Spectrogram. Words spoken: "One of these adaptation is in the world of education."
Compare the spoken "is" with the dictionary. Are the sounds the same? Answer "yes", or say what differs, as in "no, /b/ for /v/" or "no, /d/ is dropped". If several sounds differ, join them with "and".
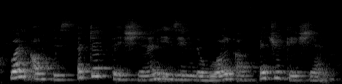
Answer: yes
